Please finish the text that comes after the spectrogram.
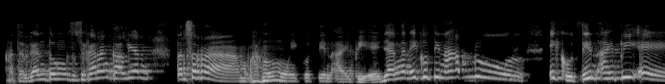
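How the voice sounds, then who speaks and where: Brief: Indonesian-accented male teacher, lively pitch, playful classroom banter, dull lo-fi sound. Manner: playful, teasing, jokey mock-English examples. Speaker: English teacher.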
